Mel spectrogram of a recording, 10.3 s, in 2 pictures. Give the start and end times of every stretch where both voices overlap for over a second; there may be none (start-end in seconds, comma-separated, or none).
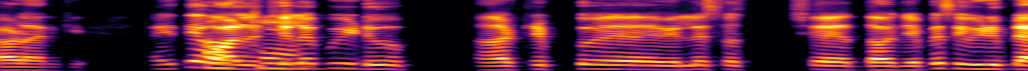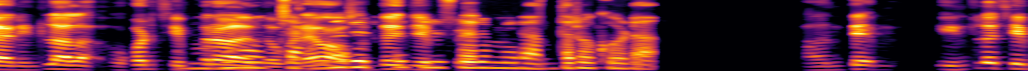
6.1-7.6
